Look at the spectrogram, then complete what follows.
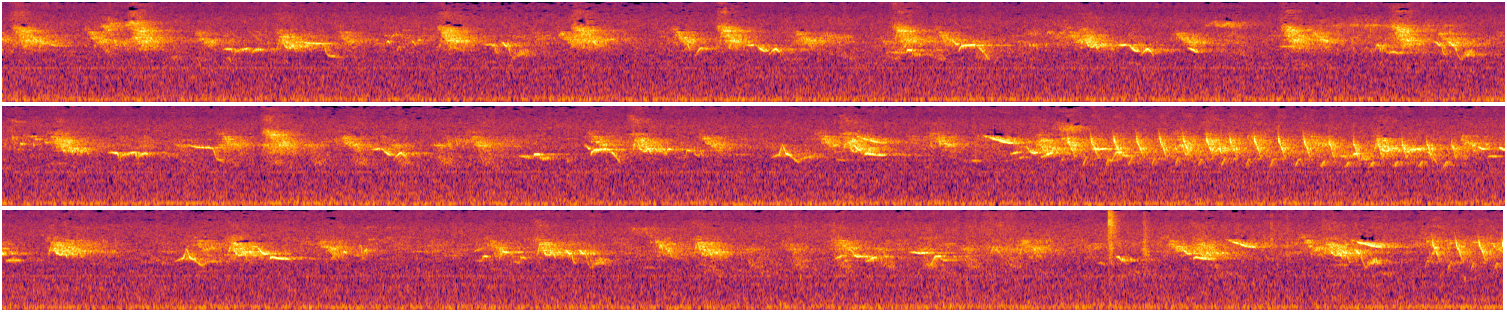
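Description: Many small songbirds chirping and singing, with a fast trill a little past halfway, over a faint low outdoor hum.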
